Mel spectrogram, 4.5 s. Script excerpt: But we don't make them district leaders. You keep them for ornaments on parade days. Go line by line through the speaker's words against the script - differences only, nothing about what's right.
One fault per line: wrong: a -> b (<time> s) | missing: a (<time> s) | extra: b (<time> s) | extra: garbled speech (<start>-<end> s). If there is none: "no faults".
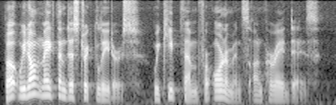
wrong: You -> We (2.0 s)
